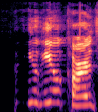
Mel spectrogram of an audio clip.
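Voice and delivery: giggling out the Yu-Gi-Oh card; laughing. Real, not acted. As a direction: crack up mid-line. Laughing at own joke.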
